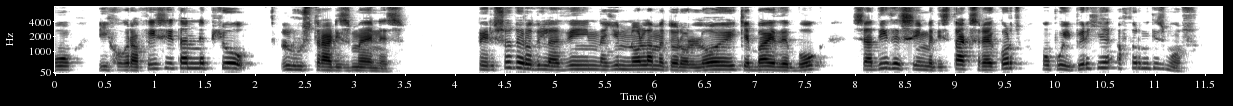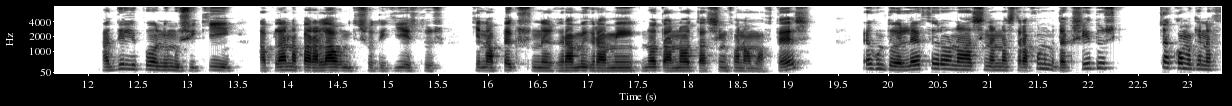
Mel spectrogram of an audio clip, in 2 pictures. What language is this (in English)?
Greek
